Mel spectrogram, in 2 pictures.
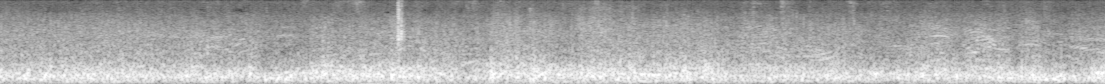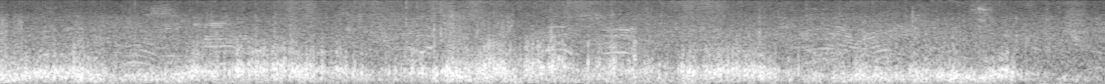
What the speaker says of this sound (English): difficult conditions here in the wind for the kickers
